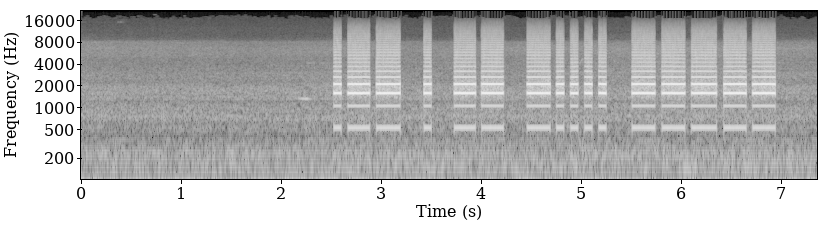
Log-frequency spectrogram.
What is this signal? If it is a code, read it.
Morse code, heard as a buzzer, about 17 wpm, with the noise of a residential street. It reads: WEM60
